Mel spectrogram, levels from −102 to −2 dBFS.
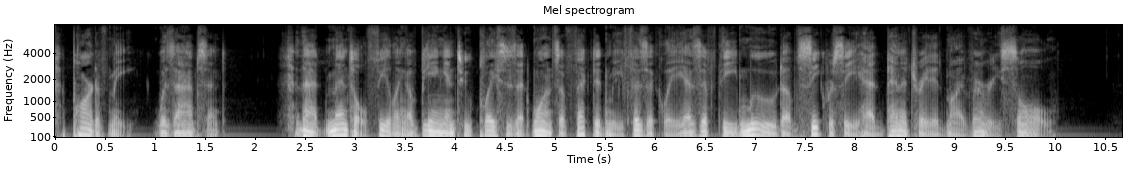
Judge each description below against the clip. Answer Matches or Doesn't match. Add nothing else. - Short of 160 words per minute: Doesn't match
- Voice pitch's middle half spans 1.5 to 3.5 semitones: Doesn't match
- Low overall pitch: Matches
